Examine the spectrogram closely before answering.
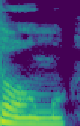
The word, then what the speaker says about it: homme: H is silent in French.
